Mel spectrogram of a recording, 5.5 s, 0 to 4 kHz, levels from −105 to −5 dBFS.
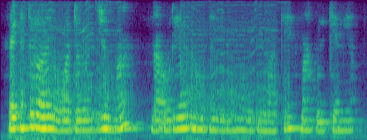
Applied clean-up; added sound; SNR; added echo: neural separator model SepFormer DNS4.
